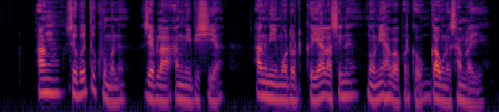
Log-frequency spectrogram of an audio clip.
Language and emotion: Bodo, sad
